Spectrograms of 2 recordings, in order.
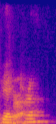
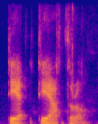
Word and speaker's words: teatro: I don't know how to pronounce it. Teatra. Teatro.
